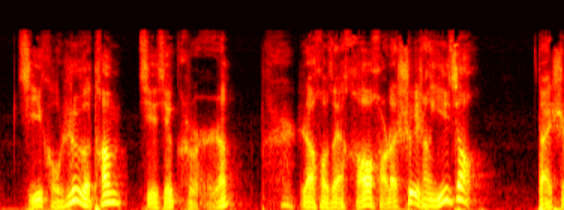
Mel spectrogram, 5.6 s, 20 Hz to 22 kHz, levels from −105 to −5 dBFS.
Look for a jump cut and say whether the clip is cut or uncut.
cut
